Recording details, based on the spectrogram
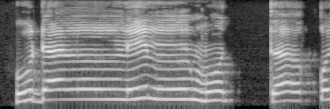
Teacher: fathatain ini dileburkan ke dalam huruf lam, maka menjadi hudal. Bukan lagi hudan. Ya, nun sukunnya sudah hilang. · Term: idgham bila guna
